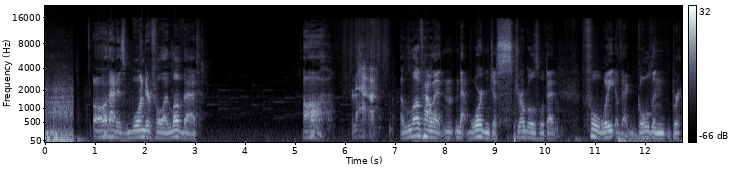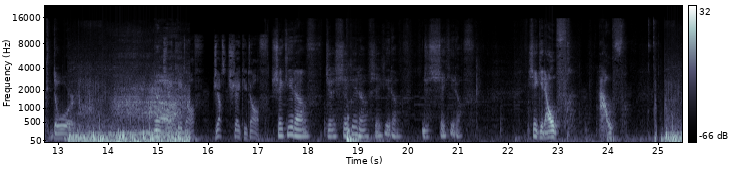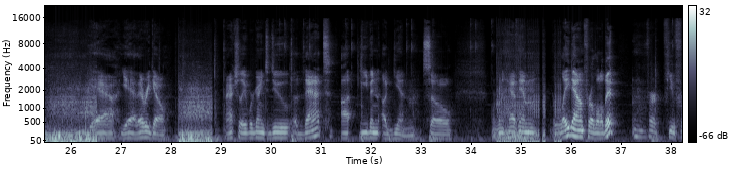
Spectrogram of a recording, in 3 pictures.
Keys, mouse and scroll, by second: 0.4 space, 9.3 click, 13.1 space, 15.5 space, 24.8 click, 25.0 space, 26.4 space, 28.0 space, 28.7 space, 30.2-33.1 right drag, 33.1 c, 34.4-35.9 drag, 37.5 i.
